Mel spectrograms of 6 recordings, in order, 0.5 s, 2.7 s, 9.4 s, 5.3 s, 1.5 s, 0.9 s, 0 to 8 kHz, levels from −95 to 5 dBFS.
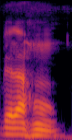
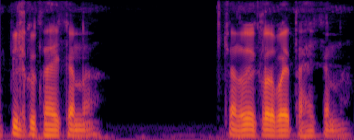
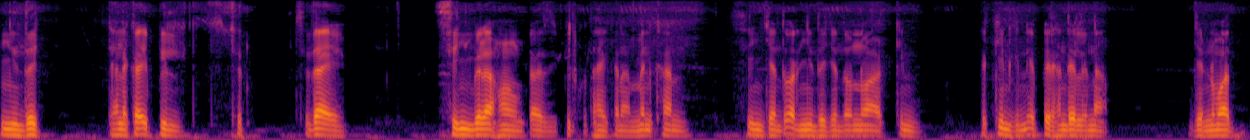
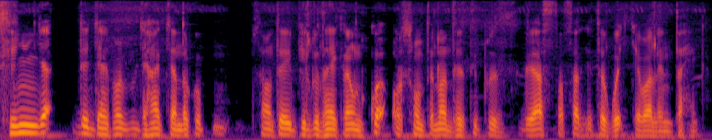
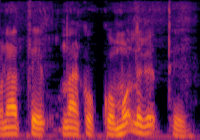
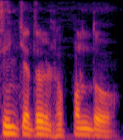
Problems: background sounds at intervals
